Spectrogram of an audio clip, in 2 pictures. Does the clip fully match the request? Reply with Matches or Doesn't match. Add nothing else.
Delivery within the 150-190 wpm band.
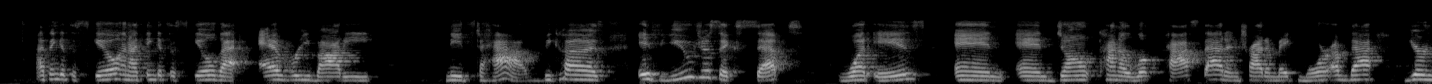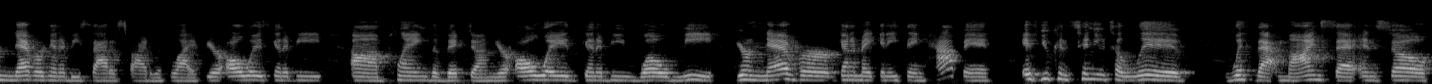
Matches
